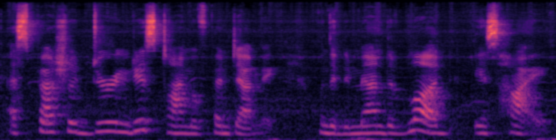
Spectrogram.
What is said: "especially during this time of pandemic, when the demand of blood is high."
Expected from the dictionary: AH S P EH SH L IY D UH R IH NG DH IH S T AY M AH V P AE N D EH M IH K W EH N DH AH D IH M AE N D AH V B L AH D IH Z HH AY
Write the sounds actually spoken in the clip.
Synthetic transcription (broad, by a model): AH S P EH SH L IY D UH R IH NG DH IH S T AY M AH V P AE N D EH M IH K W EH N DH AH D IH M AE N D AH V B L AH D IH Z HH AY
